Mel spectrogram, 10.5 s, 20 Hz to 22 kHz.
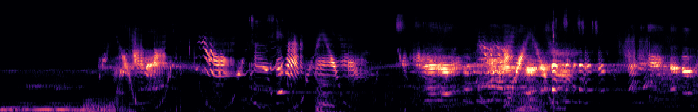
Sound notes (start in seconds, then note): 1.5 garbled electronic voices and cat noises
